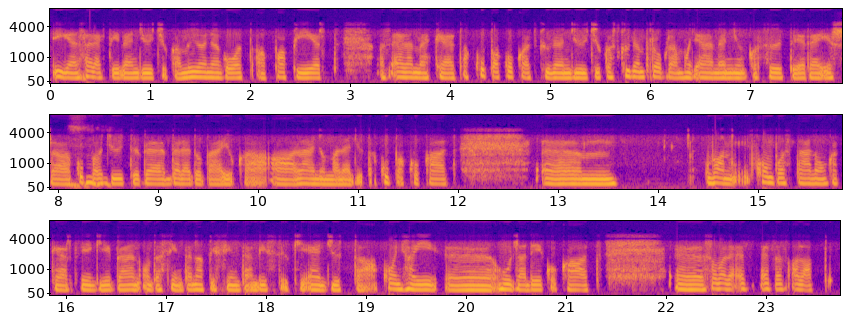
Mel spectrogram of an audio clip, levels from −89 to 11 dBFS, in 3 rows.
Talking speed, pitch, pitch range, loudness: 135 wpm, 155 Hz, 150-165 Hz, -12 LUFS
